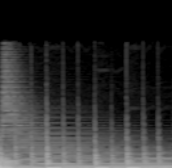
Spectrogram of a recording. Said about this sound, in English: I think it's fitting to close off the day with another kind of classic Genesis title screen. This is the title theme of Gunship.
